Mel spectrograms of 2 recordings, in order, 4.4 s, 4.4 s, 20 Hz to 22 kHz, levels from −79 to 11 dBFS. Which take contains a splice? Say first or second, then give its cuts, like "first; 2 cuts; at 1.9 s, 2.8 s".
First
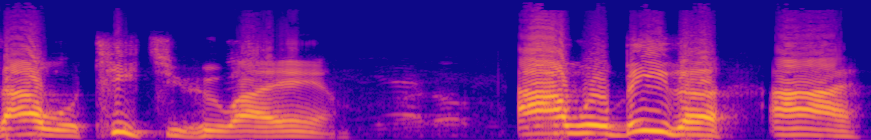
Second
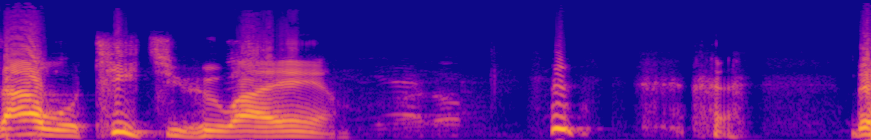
second; 1 cut; at 2.3 s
